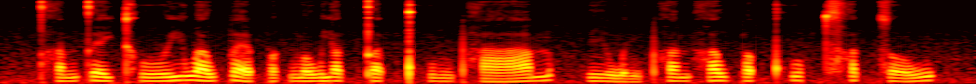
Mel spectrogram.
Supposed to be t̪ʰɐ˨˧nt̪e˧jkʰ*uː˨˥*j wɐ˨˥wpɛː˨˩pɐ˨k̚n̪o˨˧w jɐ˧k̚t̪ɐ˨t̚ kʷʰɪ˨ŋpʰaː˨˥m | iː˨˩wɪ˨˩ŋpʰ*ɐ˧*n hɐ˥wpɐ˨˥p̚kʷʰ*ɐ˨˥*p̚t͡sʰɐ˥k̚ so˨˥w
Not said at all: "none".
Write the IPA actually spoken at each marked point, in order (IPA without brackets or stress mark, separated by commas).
uː˨˥, ɐ˧, ɐ˥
